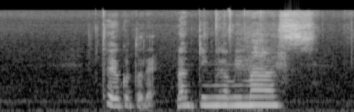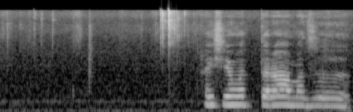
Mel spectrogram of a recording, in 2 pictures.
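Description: A young woman speaks in a high, sing-song voice close to the microphone.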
